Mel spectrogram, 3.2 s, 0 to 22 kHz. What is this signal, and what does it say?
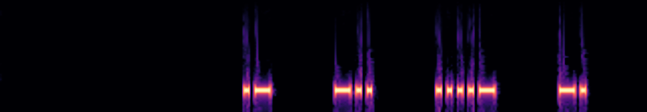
Morse code, heard as a keyed tone, about 45 wpm, spaced as for 21 wpm, 700 Hz. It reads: AD4N
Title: USA Call Signs - 4x Character Spacing - 45wpm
